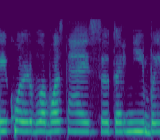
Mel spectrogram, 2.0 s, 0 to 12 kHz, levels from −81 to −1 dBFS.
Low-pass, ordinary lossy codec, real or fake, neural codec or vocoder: 7.2 kHz; MP3, 96 kbps; fake; codec, 16 kHz, 1 kbps, X-Codec, HuBERT features, trained on general audio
